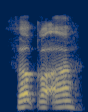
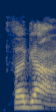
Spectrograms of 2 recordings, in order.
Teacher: يقلب الهمزة إلى عين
